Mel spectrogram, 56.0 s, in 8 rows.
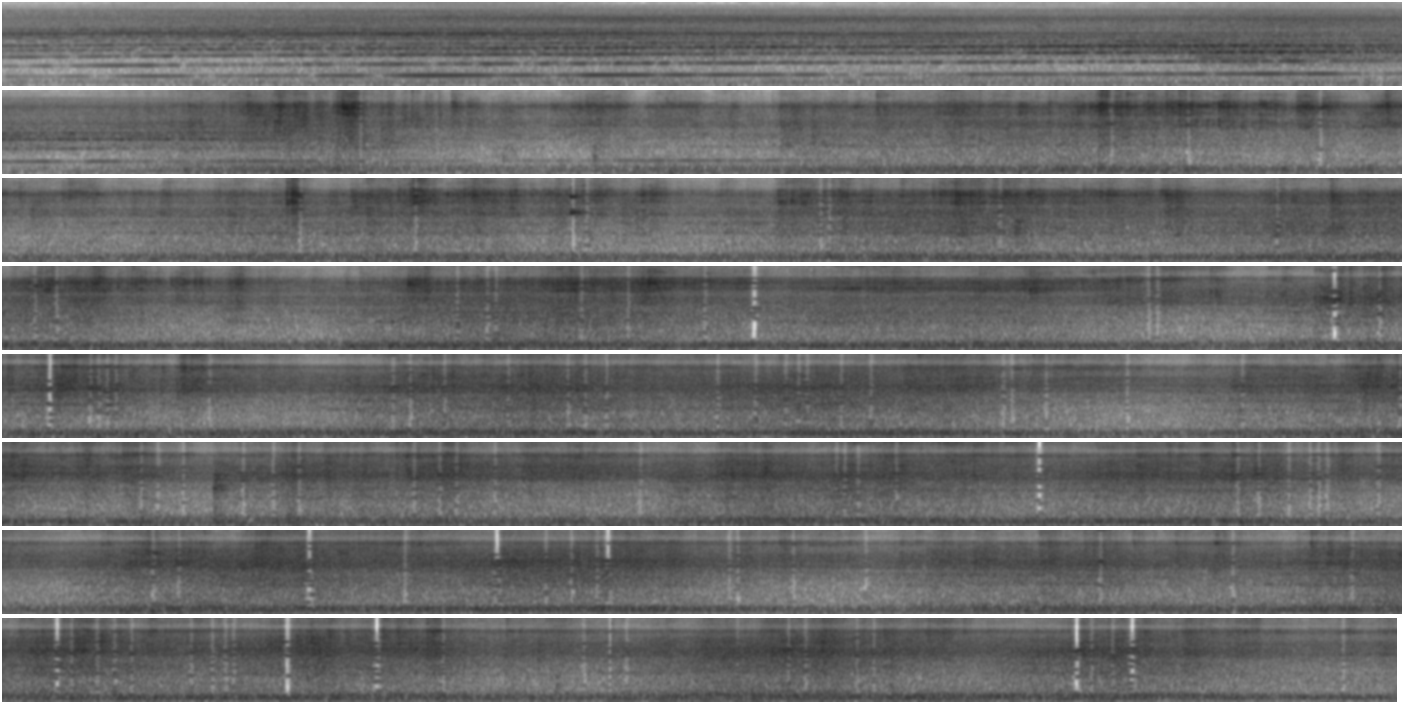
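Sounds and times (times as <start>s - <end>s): freight train wheels rumbling: 0.0s - 55.9s
clickety-clack over rail joints: 1.7s - 55.9s.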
